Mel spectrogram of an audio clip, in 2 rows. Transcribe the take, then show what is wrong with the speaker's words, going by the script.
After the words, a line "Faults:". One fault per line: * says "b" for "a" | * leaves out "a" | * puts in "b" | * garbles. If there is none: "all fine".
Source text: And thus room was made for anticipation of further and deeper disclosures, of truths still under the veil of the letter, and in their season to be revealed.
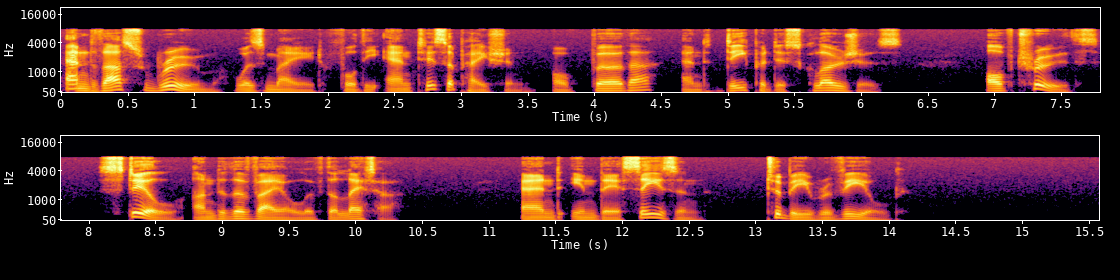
And thus room was made for the anticipation of further and deeper disclosures, of truths still under the veil of the letter, and in their season to be revealed.
Faults:
* puts in "the"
